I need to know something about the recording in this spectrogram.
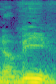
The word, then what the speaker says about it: Aviv: So the first month of the Hebrew calendar in the first calendar was Aviv, because their B's are pronounced with the V's, like Aviv.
